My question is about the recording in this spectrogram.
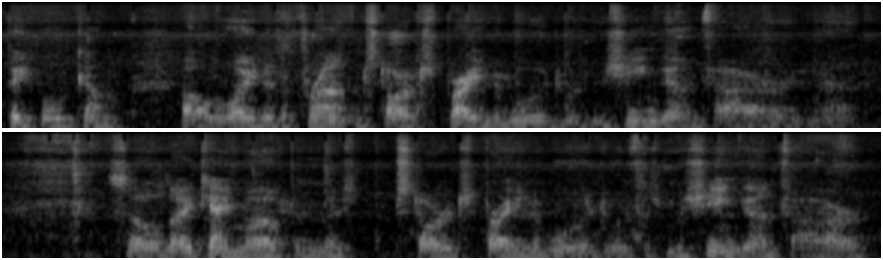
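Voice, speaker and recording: Older man, slow, flat, halting storyteller. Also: mid-range voice. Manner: halting, matter-of-fact, plain-spoken. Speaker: war veteran recounting his service. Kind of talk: casual personal storytelling. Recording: distant mic with faint background noise.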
